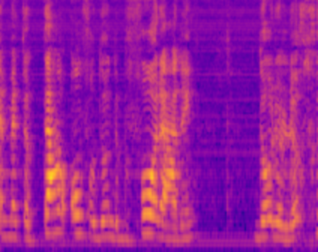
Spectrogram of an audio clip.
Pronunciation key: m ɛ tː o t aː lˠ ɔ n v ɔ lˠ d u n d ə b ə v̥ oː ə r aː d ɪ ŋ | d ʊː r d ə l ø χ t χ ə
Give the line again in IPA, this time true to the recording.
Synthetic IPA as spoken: m ɛ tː o t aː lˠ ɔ n v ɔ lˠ d u n d ə b ə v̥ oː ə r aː d ɪ ŋ | d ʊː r d ə l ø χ t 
